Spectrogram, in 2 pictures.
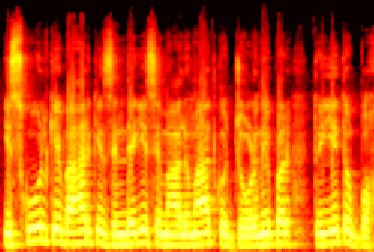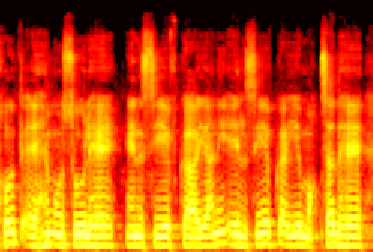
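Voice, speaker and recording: Male teacher, warm relaxed tone, hesitant step-by-step exam explainer. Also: on the high side, hardly any pauses. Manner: explains step by step with many fillers. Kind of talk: exam prep lecture.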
